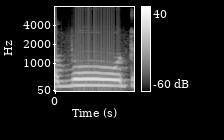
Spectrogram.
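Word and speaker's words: boat: ओ ए, इसको ओ पढ़ेंगे। अब इसका भी उच्चारण क्या लॉन्ग होगा, बोट, रोड, शॉर्ट नहीं होगा, बोट, रोड, ऐसे नहीं, ठीक है।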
